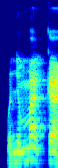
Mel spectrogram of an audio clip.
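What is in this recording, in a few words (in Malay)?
"menyematkan", Malay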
